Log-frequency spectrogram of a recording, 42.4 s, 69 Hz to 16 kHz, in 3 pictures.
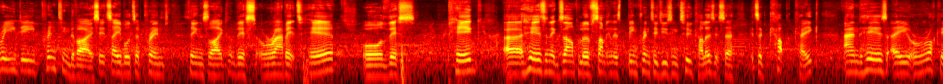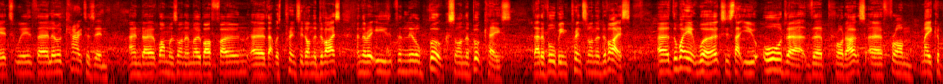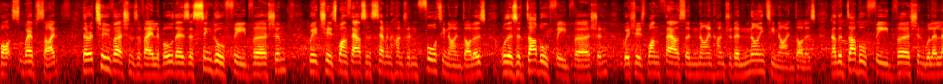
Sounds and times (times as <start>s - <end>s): Speech: 0.0s - 42.4s.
